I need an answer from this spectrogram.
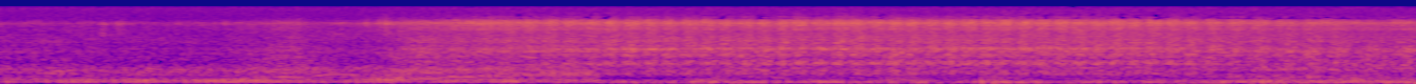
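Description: A car engine running, its sound picking up about two seconds in and then holding steady.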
